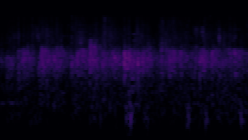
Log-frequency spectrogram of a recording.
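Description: Audience at a French business startup day event applauds a newly introduced project manager, with steady, dense clapping filling the hall at an even level throughout.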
